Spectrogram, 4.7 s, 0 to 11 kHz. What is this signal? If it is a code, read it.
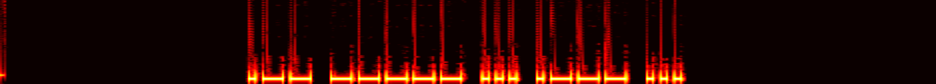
Morse code, heard as a keyed tone, about 34 wpm, 700 Hz. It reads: W0SJS
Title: Call Signs - 35wpm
